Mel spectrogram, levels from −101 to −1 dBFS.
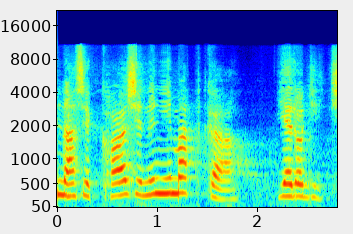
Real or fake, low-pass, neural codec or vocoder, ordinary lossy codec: fake; 10.8 kHz; codec, 16 kHz in and 24 kHz out, 0.6 kbps, FocalCodec, streaming, 4096 codes; AAC, 48 kbps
